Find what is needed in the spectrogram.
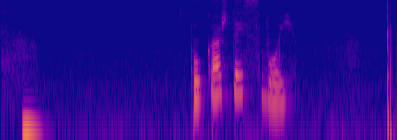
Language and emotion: Russian, neutral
